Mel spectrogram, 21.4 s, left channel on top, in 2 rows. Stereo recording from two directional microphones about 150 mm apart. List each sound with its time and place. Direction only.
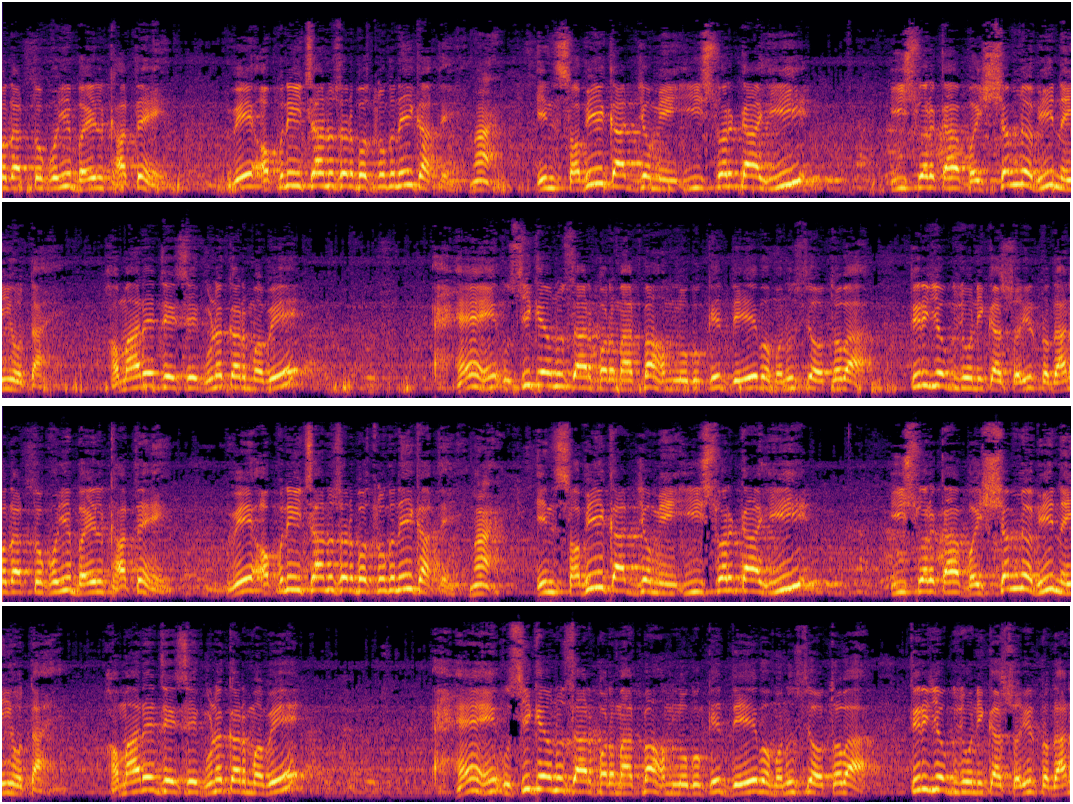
0.0 s speech: 25° right (ahead or behind)
4.7 s a man's voice: 45° right (ahead or behind)
5.3 s speech: 20° right (ahead or behind)
15.0 s speech: 25° right (ahead or behind)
